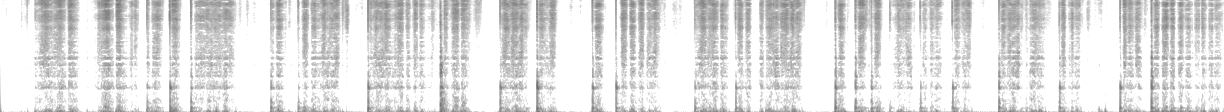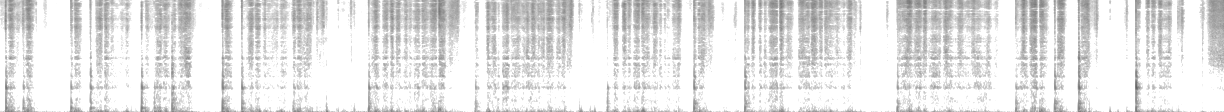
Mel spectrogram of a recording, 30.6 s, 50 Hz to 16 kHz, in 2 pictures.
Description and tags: Pencil on Paper on Wood Lines and Shapes 1
Recorded on an SD 702 with an SM81 and a cheap akg SDC can't remember which one just wanted variety. Not intended as a stereo recording just 2 mic options.
No EQ not low end roll off so it has a rich low end that you can tame to taste.
draw, line, paper, pencil, scribble, write, writing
